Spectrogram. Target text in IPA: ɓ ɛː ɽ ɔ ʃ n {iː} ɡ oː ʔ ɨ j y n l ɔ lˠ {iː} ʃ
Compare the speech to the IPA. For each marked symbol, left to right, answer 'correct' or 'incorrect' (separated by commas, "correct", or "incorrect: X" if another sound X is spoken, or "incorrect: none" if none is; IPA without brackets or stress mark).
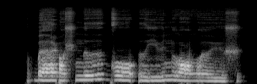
incorrect: ɨː, incorrect: yː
